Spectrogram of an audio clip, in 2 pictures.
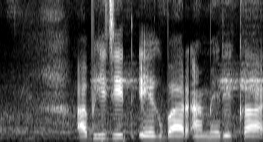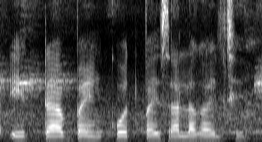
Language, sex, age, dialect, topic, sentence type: Magahi, female, 18-24, Northeastern/Surjapuri, banking, statement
